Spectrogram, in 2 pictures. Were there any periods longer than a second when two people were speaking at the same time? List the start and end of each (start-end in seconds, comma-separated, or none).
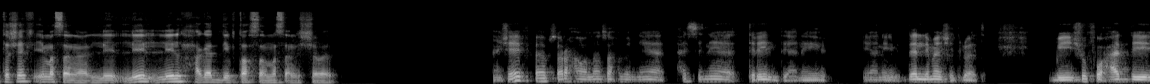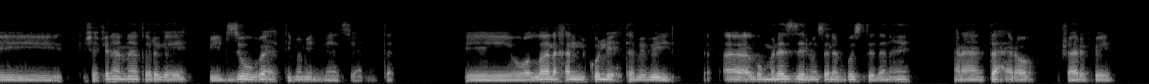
none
